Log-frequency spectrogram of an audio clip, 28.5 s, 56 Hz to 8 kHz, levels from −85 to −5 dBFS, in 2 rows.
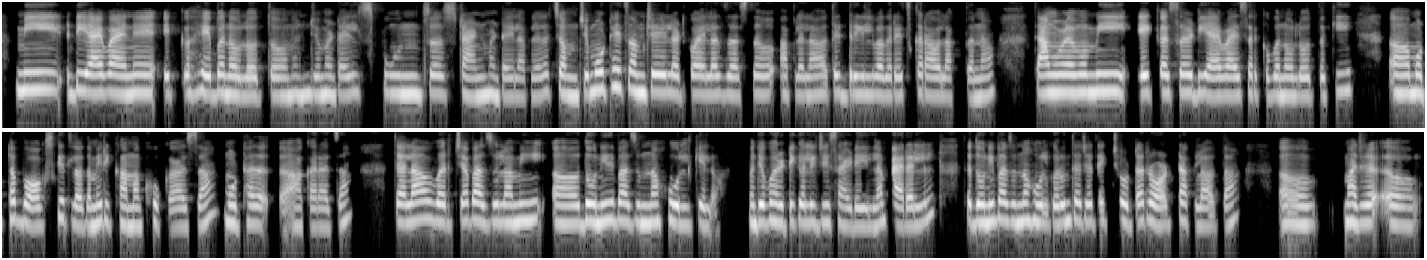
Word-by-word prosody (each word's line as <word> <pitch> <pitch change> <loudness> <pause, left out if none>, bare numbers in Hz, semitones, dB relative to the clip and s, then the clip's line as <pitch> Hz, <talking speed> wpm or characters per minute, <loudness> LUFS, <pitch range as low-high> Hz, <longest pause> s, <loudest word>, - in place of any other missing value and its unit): मी 255 0 +3
डी-आय-वायने 230 -2 +4 0.2
एक 220 +1 -3
हे 235 -2 +3
बनवलं 215 -2 +1
होतं. 205 +1 -3
म्हणजे 215 0 -3
म्हणता 215 -1 -2
येईल 220 +2 -4
स्पूनचं 225 0 -2
स्टँड 210 -1 -2
म्हणता 210 -2 -2
येईल 200 0 -6
आपल्याला. 205 +3 -6
चमचे 210 -2 0
मोठे 255 +4 +3
चमचे 235 -2 +3
लटकवायलाच 220 0 -1
जास्त 210 0 -4 0.2
आपल्याला 215 0 -4
ते 230 - 0
ड्रिल 215 0 -2
वगैरेच 210 0 -2
करावं 215 -3 -1
लागतं 200 -1 -6
ना. 205 +2 -4 0.4
त्यामुळे 230 0 +5
मग 235 0 +3
मी 240 -1 +4 0.2
एक 225 0 -6
असं 230 +1 +2
डी-आय-वाय 210 -1 +2
सारखं 215 -1 -6
बनवलं 210 -1 -1
होतं 205 0 -4
की 240 +1 -5 0.4
अ, 225 -1 +3
मोठा 230 +2 +1
बॉक्स 205 -1 +1
घेतला 255 -6 -1
होता, 205 0 -1
मी 220 +3 +1
रिकामा 215 -3 -1
खोका 205 -4 -4
असा 210 +5 -3
मोठा 225 -1 0
अ, - - -6
आकाराचा, 200 +2 -3 0.5
त्याला 240 +2 +5
वरच्या 235 +1 +1
बाजूला 235 -2 +2
मी 245 +3 +1
अ, - - +1 0.3
दोन्ही 240 +1 +5
बाजूंना 230 0 +1
होल 225 -4 +2
केलं. 210 -3 -3 0.3
म्हणजे 230 0 +4
व्हर्टिकली 235 -1 +1
जी 230 - -2
साईड 210 -3 -4
येईल 200 0 -1
ना 215 - 0
पॅरलल, 210 +7 +2 0.3
तर - - +4
दोन्ही 235 0 +5
बाजूंना 245 -2 +2
होल 235 -1 +1
करून 225 +2 +2
त्याच्यात 240 -2 -1
एक 250 - -5
छोटा 235 -1 +1
रॉड 220 -3 +3
टाकला 220 -5 0
होता. 215 +3 -5 0.4
अ, - - 0 0.6
माझ्या 230 -1 +3
अ, 215 -1 0
225 Hz, 165 wpm, -21 LUFS, 210-235 Hz, 0.6 s, त्यामुळे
